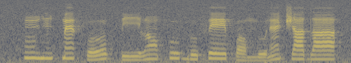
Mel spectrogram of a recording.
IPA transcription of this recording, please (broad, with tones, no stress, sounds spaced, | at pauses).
ũ˦ ɡ ĩ˦ k͡p ɛ̃˦ f oː˨˦ k͡p iː˨ l ɔ̃˦ f u˦ ɡ u˧ f eː˦ p ɔ˨ m u˨ ɾ ɛ̃˦ t͡ʃ a˦ d a˦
